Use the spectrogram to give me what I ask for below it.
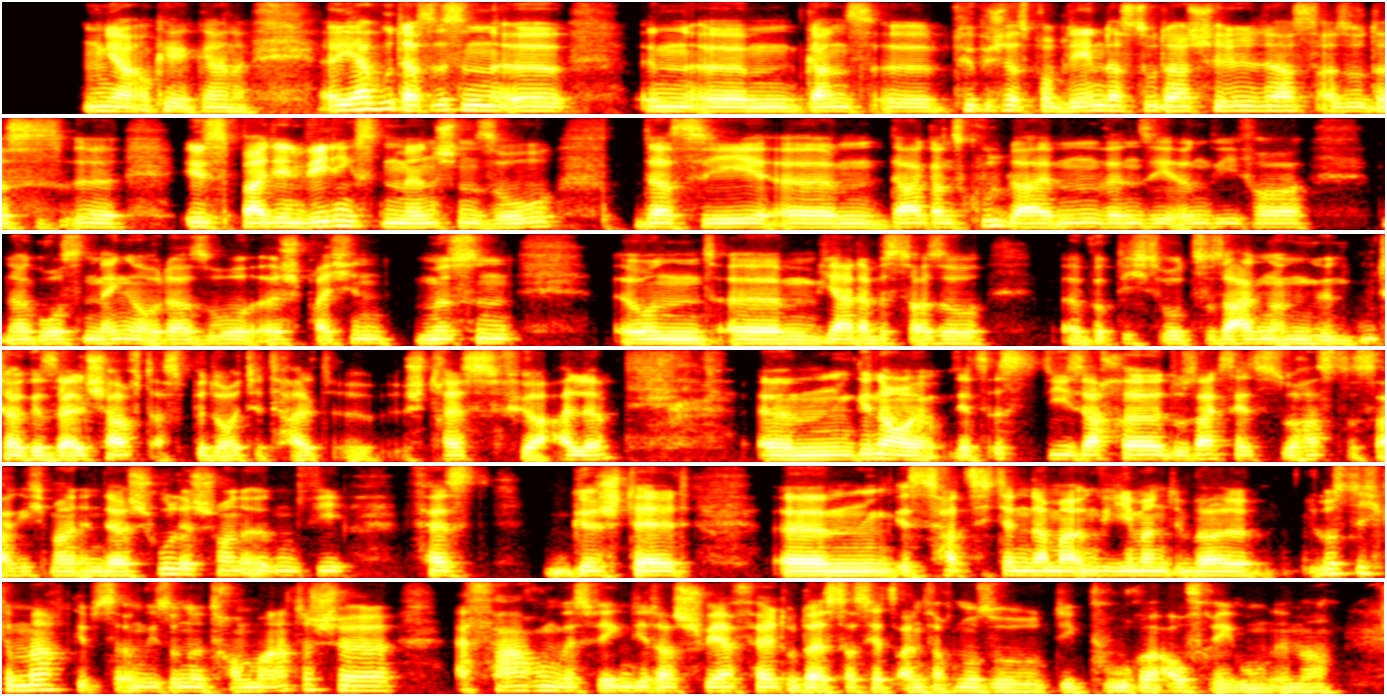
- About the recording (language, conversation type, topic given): German, advice, Wie kann ich in sozialen Situationen weniger nervös sein?
- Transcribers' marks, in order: none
